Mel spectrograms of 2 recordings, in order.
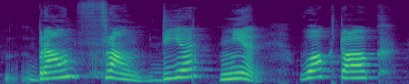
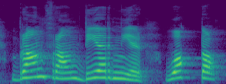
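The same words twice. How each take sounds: First: Said in the usual way. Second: Brisk, quick-fire rhyming pairs; faster reading. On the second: Shown as a demonstration. Teacher showing pupils how to read rhyming words faster, quick reading. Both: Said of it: "You have to say it faster".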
